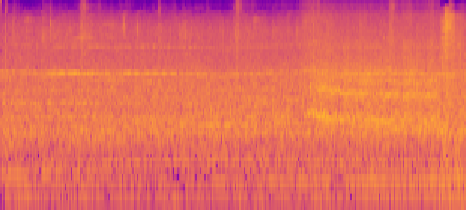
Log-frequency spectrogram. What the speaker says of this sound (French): Oh, drift de la Corvette avant le dernier virage.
